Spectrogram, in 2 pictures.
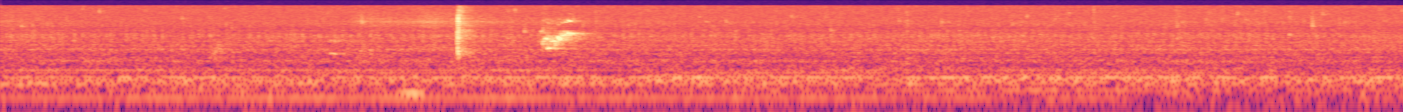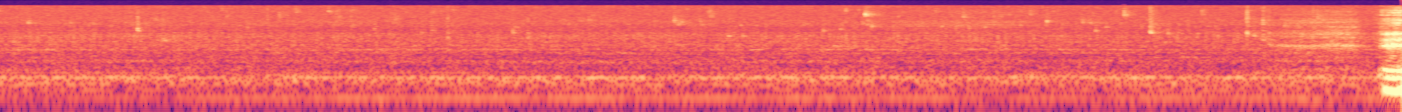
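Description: Faint steady hum with light water trickling, typical of aquarium filters running. There is a click about two seconds in and a short rising squeak just after it.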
